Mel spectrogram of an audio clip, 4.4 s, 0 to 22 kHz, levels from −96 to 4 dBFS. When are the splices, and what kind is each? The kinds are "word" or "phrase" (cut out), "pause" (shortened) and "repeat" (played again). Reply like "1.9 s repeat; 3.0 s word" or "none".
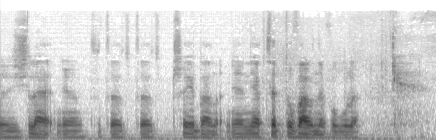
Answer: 1.3 s repeat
